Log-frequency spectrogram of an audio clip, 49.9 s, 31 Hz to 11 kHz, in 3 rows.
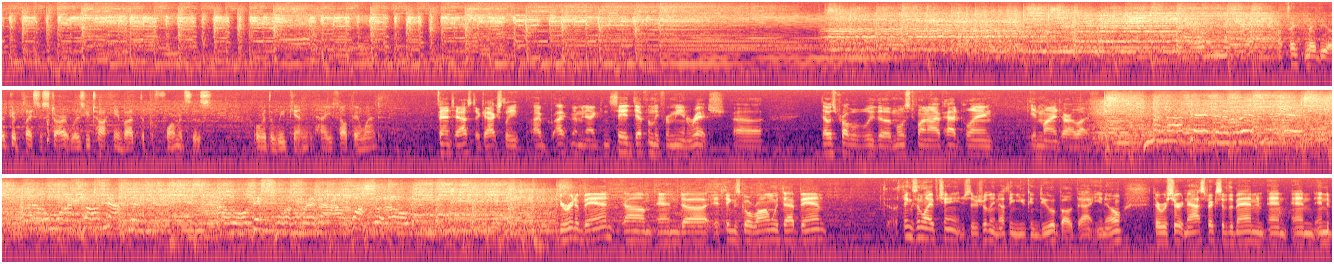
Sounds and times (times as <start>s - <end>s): Exciting music: 0.0s - 18.6s, 30.3s - 41.5s
Soundtrack music: 3.2s - 18.0s, 30.3s - 41.5s
Pop music: 10.2s - 18.0s, 30.3s - 42.2s
Speech: 16.0s - 21.4s, 22.1s - 26.2s, 26.9s - 30.2s, 40.2s - 43.6s, 44.3s - 49.8s.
